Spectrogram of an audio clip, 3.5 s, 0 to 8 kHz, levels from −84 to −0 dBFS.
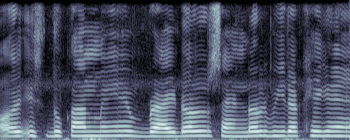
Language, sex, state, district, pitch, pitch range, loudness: Hindi, female, Uttar Pradesh, Shamli, 260 Hz, 250-260 Hz, -15 LUFS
